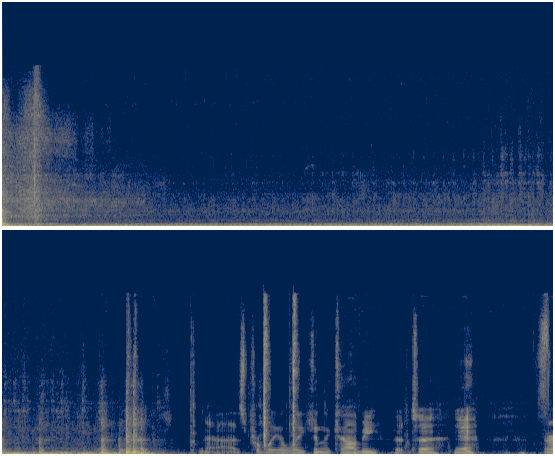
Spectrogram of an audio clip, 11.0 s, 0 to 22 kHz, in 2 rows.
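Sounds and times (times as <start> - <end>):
car engine idling: 0.0 - 6.8
clicks and loud knocks: 5.2 - 8.6.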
